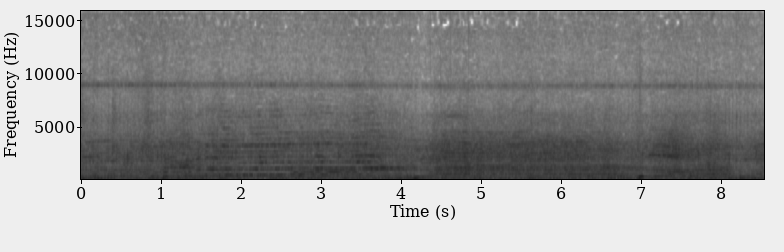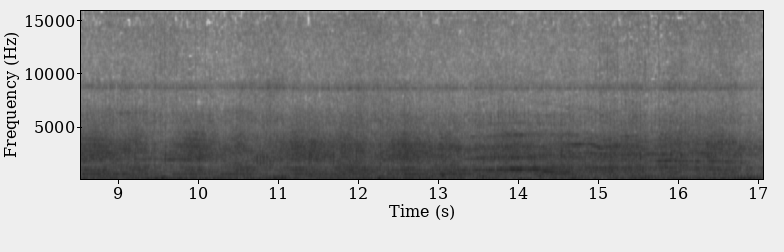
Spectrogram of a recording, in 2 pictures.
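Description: Men call out to each other over the engine noise.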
